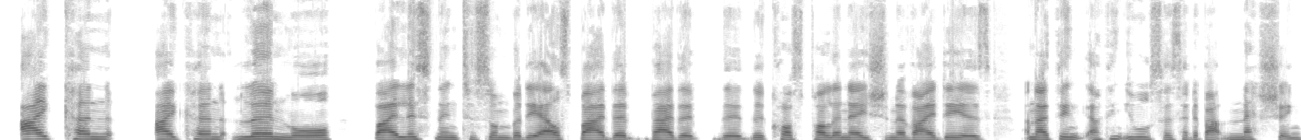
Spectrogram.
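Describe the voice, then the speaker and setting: Fairly low-pitched woman's voice with an English accent, monotone and flat, at a moderate pace, dry and close with no echo, on a very clean recording with a silent background. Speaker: podcast host. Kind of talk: casual interview chat.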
